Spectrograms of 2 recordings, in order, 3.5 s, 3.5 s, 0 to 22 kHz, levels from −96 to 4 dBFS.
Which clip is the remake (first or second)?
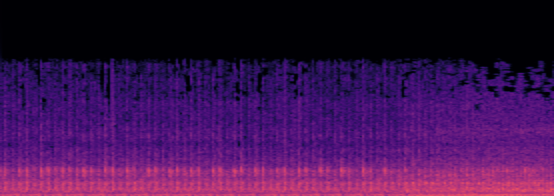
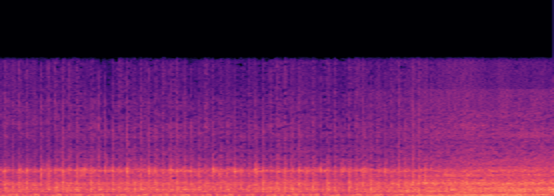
second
